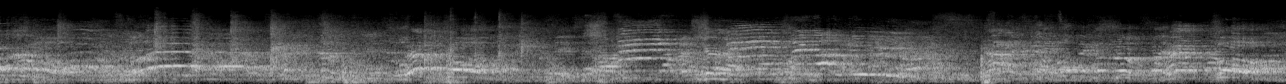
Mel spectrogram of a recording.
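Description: Bodies thud heavily onto a wrestling ring's mat.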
